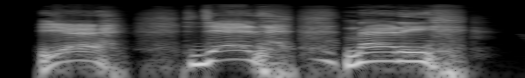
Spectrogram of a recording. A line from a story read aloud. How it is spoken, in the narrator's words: Paul shouts between pants, his face red with exertion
